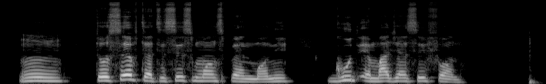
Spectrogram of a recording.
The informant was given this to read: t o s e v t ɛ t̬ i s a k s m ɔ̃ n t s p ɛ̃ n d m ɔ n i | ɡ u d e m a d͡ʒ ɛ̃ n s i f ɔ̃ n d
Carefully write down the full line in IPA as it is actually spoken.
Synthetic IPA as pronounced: t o s e v t ɛ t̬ i s i k s m ɔ̃ n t s p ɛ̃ n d m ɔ n i | ɡ u d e m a d͡ʒ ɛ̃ n s i f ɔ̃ n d

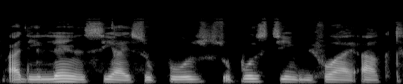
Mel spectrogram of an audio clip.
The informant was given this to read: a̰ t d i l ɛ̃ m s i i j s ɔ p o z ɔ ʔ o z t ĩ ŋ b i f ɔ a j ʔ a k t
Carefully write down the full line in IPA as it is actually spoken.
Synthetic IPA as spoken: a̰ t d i l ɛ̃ n s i a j s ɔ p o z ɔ p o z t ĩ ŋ b i f ɔ a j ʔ a k t

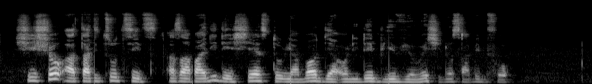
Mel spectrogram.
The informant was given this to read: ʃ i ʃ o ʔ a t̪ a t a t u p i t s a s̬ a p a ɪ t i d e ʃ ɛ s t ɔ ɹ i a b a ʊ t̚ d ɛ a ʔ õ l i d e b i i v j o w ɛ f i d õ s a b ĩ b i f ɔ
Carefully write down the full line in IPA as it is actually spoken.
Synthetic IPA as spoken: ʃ i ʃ o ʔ a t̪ a t i t u t i t s a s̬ a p a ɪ d i d e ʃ ɛ s t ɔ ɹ i a b a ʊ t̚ d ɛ a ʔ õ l i d e b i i v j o w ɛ ʃ i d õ s a b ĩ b i f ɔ

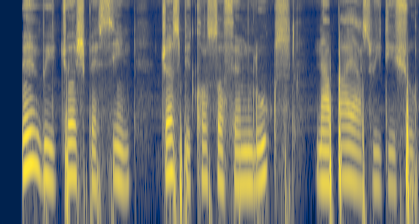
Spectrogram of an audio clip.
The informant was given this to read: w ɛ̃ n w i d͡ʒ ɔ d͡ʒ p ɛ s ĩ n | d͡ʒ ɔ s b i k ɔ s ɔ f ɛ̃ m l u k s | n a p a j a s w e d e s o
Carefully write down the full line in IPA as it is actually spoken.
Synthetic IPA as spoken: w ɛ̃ n w i d͡ʒ ɔ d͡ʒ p ɛ s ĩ n | d͡ʒ ɔ s b i kʰ ɔ s ɔ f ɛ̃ m l u k s | n a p a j a s w i d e ʃ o

